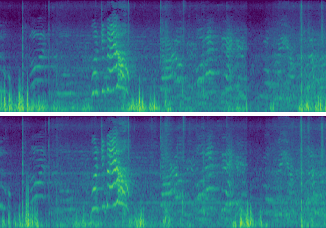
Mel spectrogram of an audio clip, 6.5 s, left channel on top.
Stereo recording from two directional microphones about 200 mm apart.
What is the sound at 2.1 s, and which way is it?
Children playing, 50° right (ahead or behind).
